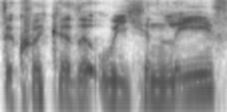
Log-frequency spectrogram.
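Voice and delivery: ordinary talk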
